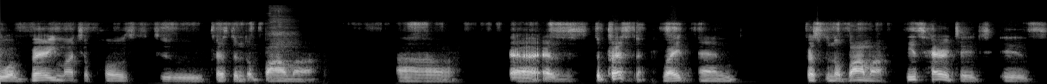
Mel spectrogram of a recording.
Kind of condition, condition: link, video call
